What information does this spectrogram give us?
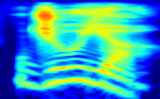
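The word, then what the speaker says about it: جویہ: اور اہم اصطلاح ہے، اس کا تلفظ کیا ہے؟ جویا، جیم پر پیش، واو ساکن، یا ساکن اور آخر میں ہا، جویا۔ جوئیہ، ٹھیک ہے۔ تو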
